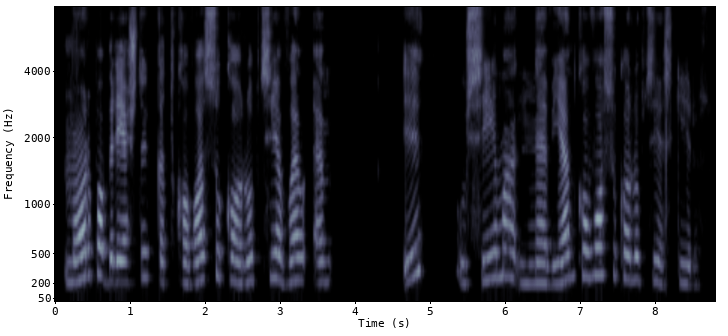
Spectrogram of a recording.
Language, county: Lithuanian, Kaunas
